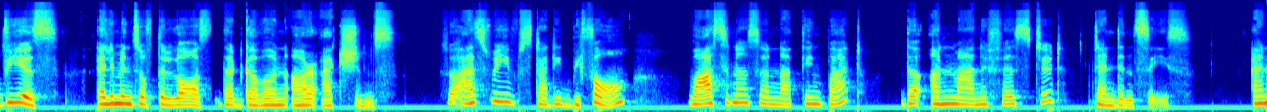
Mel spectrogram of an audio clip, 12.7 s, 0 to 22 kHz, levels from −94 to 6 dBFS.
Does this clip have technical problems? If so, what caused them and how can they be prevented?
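Yes. Opus voice compression throughout makes the speech hoarse and slightly robotic, which fits about 16 kbps hybrid coding; a spectrogram shows patchy, smeared energy above 8 kHz. Encoding at a higher bitrate, such as 32 kbps or more, would prevent it.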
